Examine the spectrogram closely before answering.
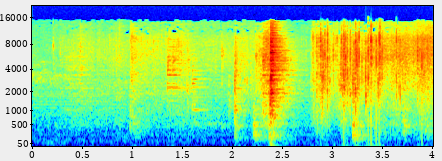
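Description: Small plastic parts clatter and rustle as a hand handles them.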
